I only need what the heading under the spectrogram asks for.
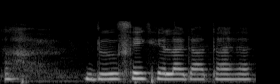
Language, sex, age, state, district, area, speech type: Urdu, female, 18-30, Bihar, Gaya, urban, spontaneous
